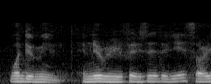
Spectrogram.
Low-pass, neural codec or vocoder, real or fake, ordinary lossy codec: 7.2 kHz; codec, 16 kHz, 1.1 kbps, Voila-Tokenizer; fake; none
